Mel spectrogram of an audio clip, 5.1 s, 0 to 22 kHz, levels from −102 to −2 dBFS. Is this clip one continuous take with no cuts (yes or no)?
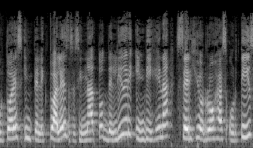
no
